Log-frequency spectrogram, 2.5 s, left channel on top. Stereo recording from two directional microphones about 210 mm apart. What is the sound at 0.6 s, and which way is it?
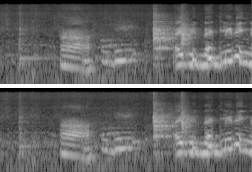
Speech, 25° left (ahead or behind).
